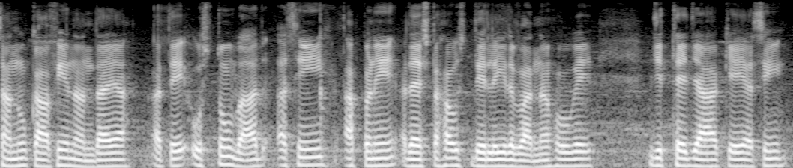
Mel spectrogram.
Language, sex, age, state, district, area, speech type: Punjabi, male, 18-30, Punjab, Mansa, urban, spontaneous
